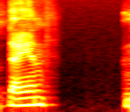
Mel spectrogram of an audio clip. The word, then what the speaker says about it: Dana: Your dad's name was Dan, and that's why it's pronounced Dana.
